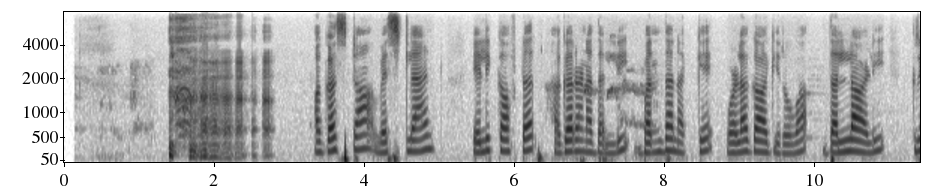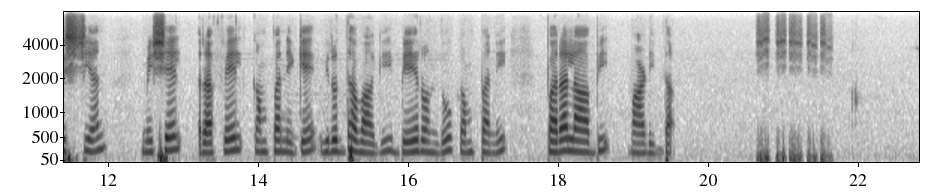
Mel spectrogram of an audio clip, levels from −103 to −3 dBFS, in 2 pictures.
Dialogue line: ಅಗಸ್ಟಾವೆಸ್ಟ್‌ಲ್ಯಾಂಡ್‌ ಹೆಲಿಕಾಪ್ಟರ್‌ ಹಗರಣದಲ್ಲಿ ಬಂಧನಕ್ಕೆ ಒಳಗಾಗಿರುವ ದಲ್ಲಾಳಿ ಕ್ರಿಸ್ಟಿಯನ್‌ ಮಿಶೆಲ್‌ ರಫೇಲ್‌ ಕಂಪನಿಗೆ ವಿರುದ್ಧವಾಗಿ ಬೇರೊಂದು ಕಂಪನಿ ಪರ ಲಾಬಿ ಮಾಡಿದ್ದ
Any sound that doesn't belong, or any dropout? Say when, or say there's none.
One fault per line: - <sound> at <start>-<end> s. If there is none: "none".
- laugh at 1.4-2.8 s
- laugh at 20.7-21.7 s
